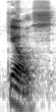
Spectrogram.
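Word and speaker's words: chaos: কেস অর্থাৎ বিশৃঙ্খলা কেস এখানে কিন্তু চিস শুরুতে থাকলে সাধারণত কর উচ্চারণ হয় না এখানে অধিকাংশ ক্ষেত্রেই চ এর উচ্চারণ হয় যেমন চেস্ট চিস চেস্ট তো আমাদের এখানে দেখা যাচ্ছে যে উচ্চারণটা একটু ব্যতিক্রম এখানে কর মত হয়েছে কেউস তারপরের শব্দটি হচ্ছে রন্ধে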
